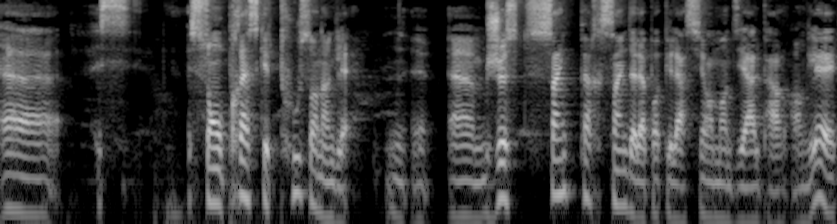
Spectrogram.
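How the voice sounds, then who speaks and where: A man with a non-native accent speaks at a very slow pace, leaving long, frequent pauses. His pitch is medium and his intonation lively. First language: English (speaking French). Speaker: linguistic anthropologist. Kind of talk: recruitment appeal. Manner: halting.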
